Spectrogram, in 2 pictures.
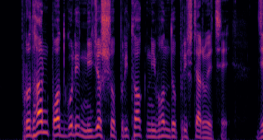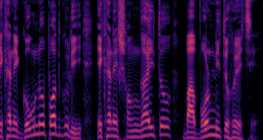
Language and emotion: Bengali, neutral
